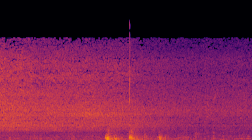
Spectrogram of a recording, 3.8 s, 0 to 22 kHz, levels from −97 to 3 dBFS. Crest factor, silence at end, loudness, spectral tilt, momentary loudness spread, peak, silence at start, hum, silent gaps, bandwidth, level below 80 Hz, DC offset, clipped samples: 20 dB; 0 s; -31 LUFS; -1.5 dB/octave; 11 LU; -14 dBFS; 0 s; none; none; 16.5 kHz; -56 dBFS; under 0.1%; under 0.1%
